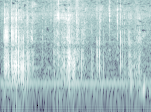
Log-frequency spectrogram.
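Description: Faint handling noise as a phone camera is lifted and turned: a short rustle at the start, then a few light clicks and taps.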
